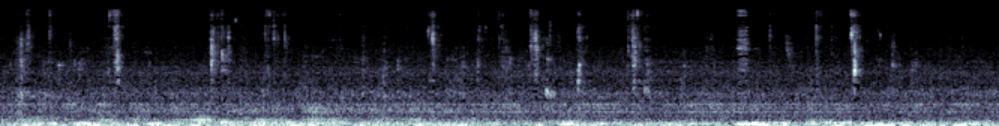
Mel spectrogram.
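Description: Close-up eating sounds: food being chewed, with scattered, irregular sharp clicks and smacks.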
